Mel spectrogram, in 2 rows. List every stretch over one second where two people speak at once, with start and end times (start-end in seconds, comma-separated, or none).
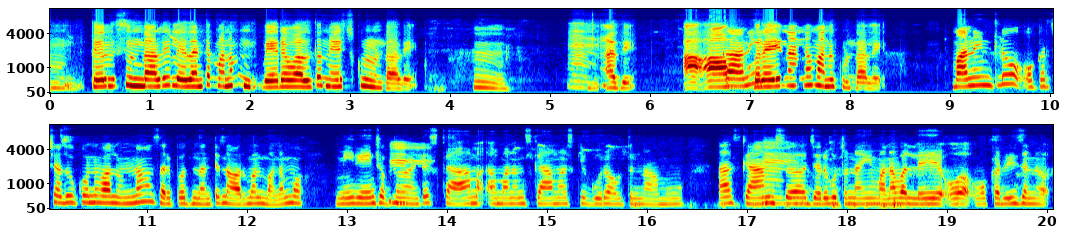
none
